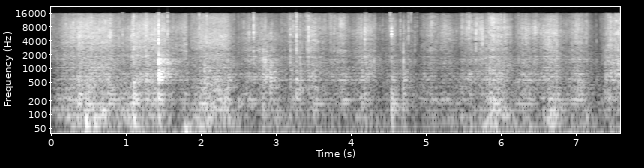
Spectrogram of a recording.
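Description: Hands with long nails scoop, rub and crumble dry, crushed wafer biscuit crumbs between the fingers on a pinkish speckled surface, then scratch through the pile. The result is a continuous bright, crackly crunching and rustling with frequent small crisp snaps.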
